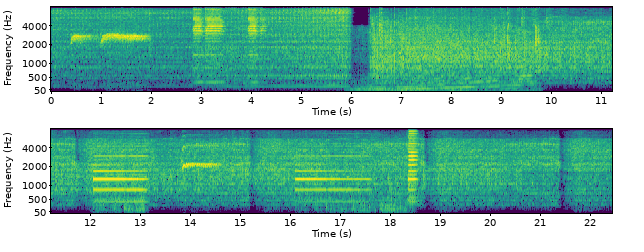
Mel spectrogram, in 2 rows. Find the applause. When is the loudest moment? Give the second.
7 s.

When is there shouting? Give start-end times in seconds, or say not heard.
not heard.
